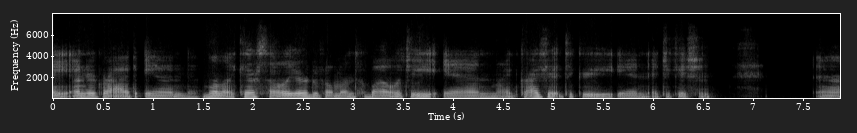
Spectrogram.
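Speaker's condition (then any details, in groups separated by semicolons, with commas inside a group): No condition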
